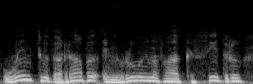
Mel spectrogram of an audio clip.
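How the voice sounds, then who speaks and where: An actor playing a grave, devout immigrant man, husky, halting and formal, in a radio drama. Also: on the high side, expressive, no echo. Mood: solemn, hopeful. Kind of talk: 1940s-50s radio drama acting. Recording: muffled old radio recording.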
